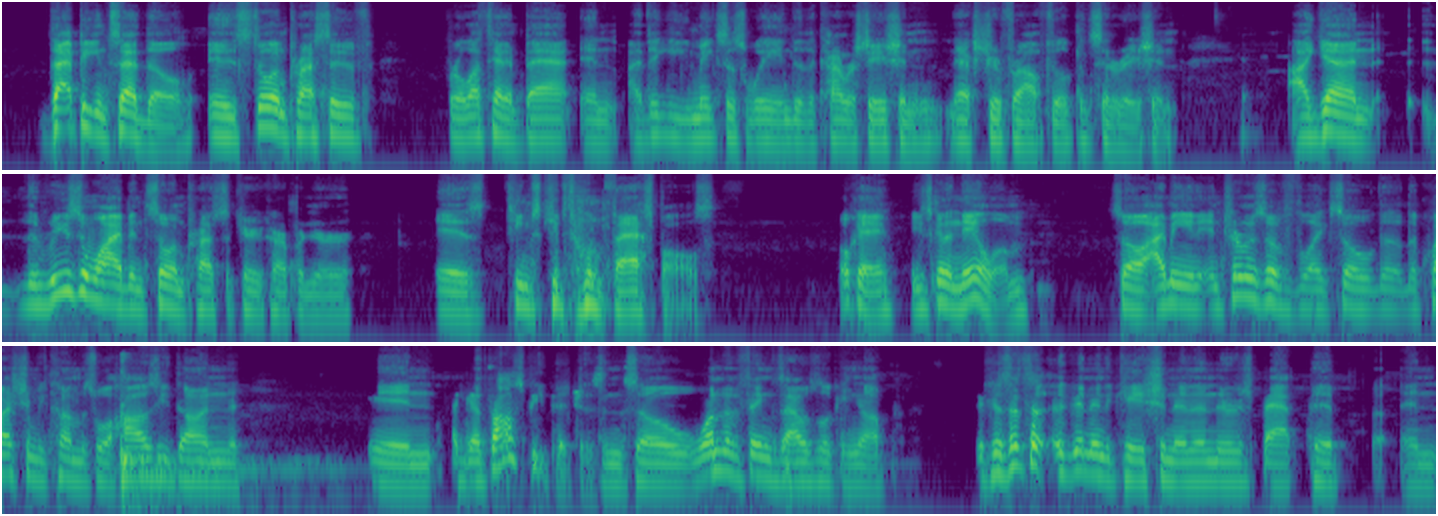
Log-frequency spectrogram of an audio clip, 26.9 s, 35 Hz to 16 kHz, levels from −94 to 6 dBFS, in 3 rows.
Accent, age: American, 30-49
